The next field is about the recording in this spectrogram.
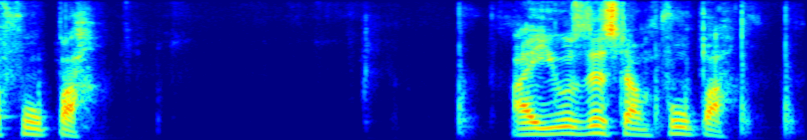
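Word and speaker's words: faux pas: Okay you know you have made a फूपा।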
